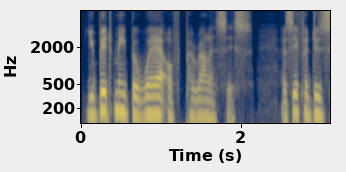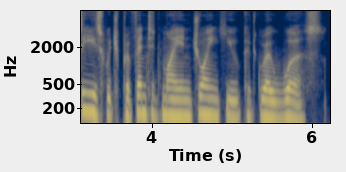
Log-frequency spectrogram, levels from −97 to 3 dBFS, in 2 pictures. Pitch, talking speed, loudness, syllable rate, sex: 145 Hz, 175 wpm, -22 LUFS, 5.1 syllables/s, male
